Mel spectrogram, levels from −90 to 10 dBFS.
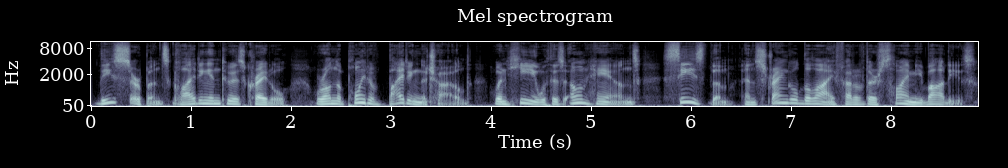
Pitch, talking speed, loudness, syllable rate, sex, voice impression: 135 Hz, 210 wpm, -18 LUFS, 5.3 syllables/s, male, very masculine, middle-aged, thick, tensed, very powerful, bright, hard, very clear, very fluent, slightly raspy, very cool, very intellectual, refreshing, very sincere, calm, mature, very friendly, very reassuring, very unique, slightly elegant, wild, sweet, very lively, kind, slightly intense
